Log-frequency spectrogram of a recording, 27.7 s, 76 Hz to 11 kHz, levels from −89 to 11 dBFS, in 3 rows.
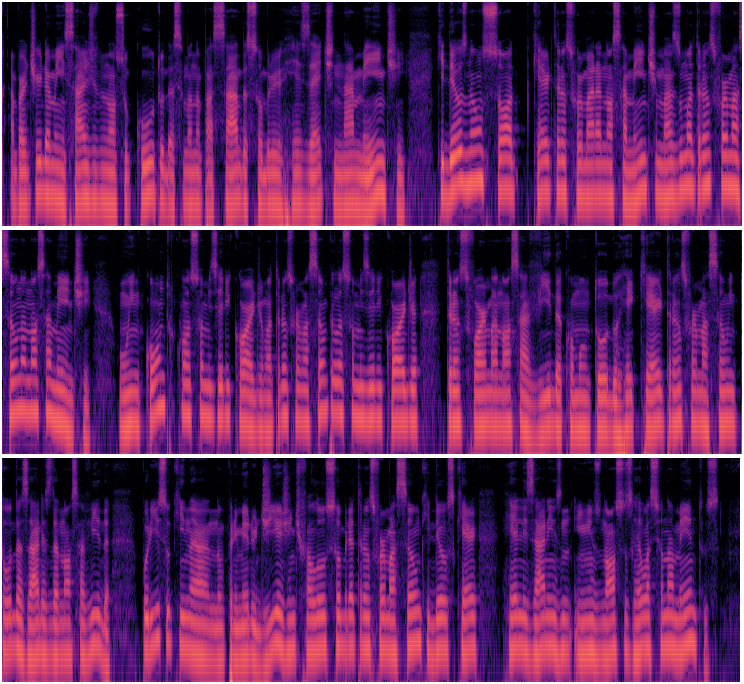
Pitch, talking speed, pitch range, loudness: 150 Hz, 170 wpm, 135-160 Hz, -30 LUFS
